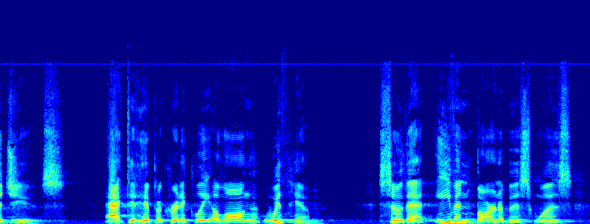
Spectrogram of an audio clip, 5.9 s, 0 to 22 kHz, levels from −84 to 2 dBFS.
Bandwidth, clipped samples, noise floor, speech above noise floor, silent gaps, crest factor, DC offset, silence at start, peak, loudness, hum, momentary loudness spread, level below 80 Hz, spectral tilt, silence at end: 16.5 kHz; under 0.1%; -66 dBFS; 36 dB; none; 22 dB; under 0.1%; 0 s; -8 dBFS; -29 LUFS; 60 Hz at -70 dBFS; 15 LU; -72 dBFS; -3.5 dB/octave; 0.2 s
